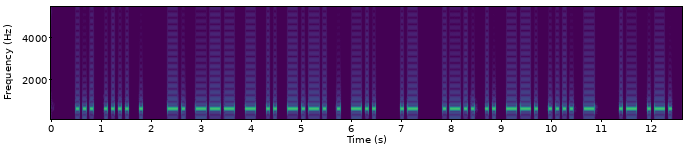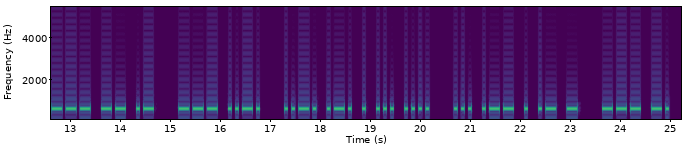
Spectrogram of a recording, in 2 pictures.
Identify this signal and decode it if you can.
Morse code, heard as a keyed tone, about 17 wpm, 600 Hz. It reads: SHE NOTICED A LIGHT AROMA OF FRESH SWEAT ON
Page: Romanen Never af Ken Follet på engelsk.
